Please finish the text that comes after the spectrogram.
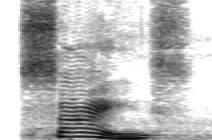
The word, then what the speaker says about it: science: Science, scent. Here also C is silent.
